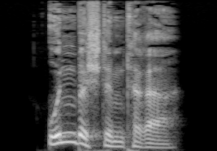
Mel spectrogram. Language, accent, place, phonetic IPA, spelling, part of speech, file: German, Germany, Berlin, [ˈʊnbəʃtɪmtəʁɐ], unbestimmterer, adjective, De-unbestimmterer.ogg
- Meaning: inflection of unbestimmt: 1. strong/mixed nominative masculine singular comparative degree 2. strong genitive/dative feminine singular comparative degree 3. strong genitive plural comparative degree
